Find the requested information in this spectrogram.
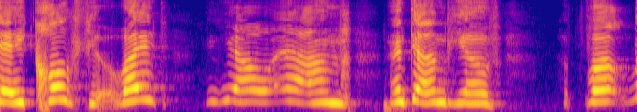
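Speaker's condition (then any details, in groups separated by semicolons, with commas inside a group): Cerebral palsy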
